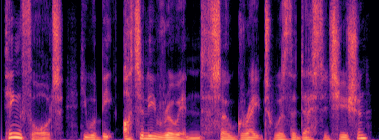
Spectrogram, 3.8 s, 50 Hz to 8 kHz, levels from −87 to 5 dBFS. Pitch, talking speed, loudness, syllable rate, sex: 115 Hz, 205 wpm, -18 LUFS, 5.5 syllables/s, male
